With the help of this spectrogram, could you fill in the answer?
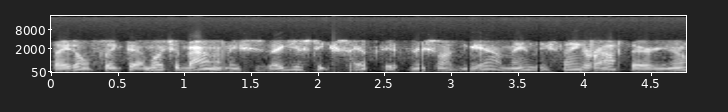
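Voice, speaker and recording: Speaking at a very fast pace, a man with a Southern US accent uses a high pitch and very wide pitch swings. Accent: Southern US (Georgia). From US South, north Georgia. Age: 60s. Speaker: retired criminal investigator and helicopter pilot. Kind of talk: interview, personal storytelling. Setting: remote interview from his backyard.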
